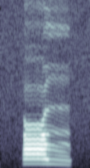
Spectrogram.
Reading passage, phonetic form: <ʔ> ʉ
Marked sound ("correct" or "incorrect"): incorrect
